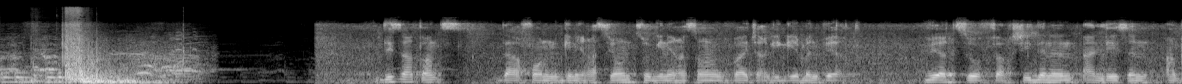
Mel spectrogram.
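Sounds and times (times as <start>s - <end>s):
fired gunpowder charge exploding: 0.6s - 1.6s
speech: 3.8s - 11.8s.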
